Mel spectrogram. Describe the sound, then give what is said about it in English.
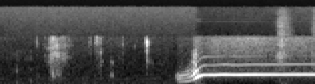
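A 'Woo Pig Sooie' Razorback hog-calling cheer begins: after a few soft clicks and rustles, one voice lets out a loud whoop that swoops upward in pitch and then holds a long, steady howl-like note. “Give me that suey pig call right now.”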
